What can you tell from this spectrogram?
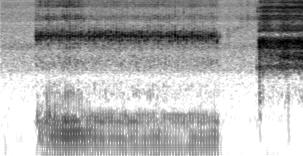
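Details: Sleeping Dogue de Bordeaux named Holly, resting after a busy bank holiday weekend. A deep, throbbing snore of fast low pulses lasts nearly three seconds, followed by a pause and the start of a breathy hiss.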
